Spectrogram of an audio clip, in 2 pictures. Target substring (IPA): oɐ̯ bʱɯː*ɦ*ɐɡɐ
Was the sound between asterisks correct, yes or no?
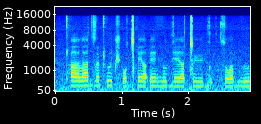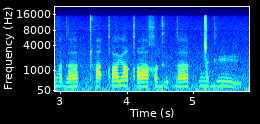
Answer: yes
